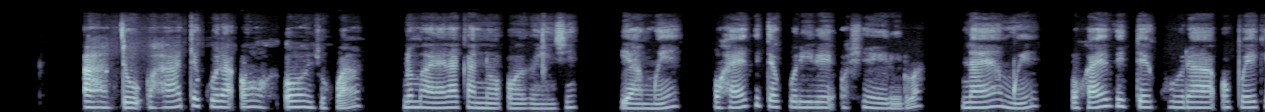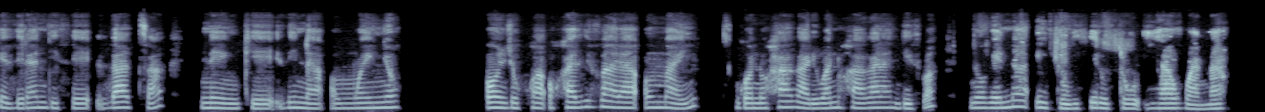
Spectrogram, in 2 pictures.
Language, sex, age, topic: Oshiwambo, female, 25-35, agriculture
